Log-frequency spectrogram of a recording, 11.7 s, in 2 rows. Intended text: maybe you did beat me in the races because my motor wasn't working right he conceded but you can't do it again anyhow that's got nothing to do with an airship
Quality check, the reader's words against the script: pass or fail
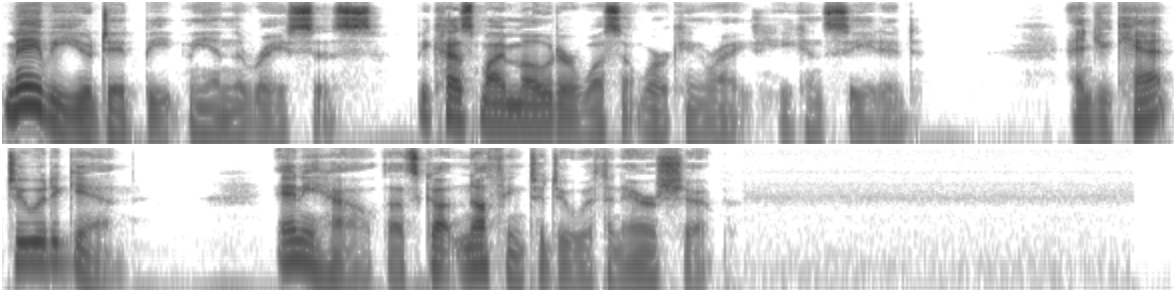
fail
